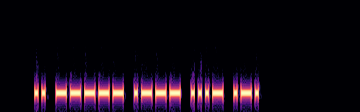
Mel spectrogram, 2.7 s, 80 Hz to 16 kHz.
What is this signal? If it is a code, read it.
Morse code, heard as a keyed tone, about 46 wpm, 700 Hz. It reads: I0JVR
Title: DXCC-100 Call Signs - 5 Characters - Repeated 3x - 45wpm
